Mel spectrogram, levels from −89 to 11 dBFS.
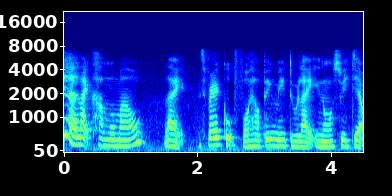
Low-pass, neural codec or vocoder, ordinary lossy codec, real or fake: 7.2 kHz; codec, 16 kHz, 2 kbps, X-Codec, WavLM features, trained on Multilingual LibriSpeech; none; fake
